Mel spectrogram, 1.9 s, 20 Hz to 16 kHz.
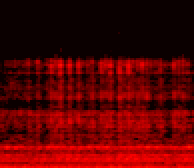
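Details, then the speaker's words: OASIS CR 32/8 circulation pump, in service since about 2017: fast, light, regular ticking rattle over a soft steady hum at constant speed; owner suspects the bearing rather than trapped air. "говоря, я подозреваю, что эти звуки издает уже не воздух, а подшипник."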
